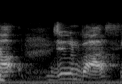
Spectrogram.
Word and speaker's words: Donbass: Donbass, yes.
